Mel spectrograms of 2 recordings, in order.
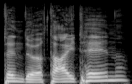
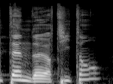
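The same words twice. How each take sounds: First: "Tender Titan" said the English way, tender tai-tn, slowly; "Titan" with an English diphthong, ai-ten; English pronunciation. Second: "Tender Titan" said the French way, tɛndœʀ titɑ̃; "Tender Titan" with French vowels, stress on the end; French pronunciation. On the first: (prononciation anglaise appuyée de "Tender Titan", lentement) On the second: (prononciation à la française de "Tender Titan") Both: Shown as a demonstration. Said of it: "excusez-moi pour mon accent".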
